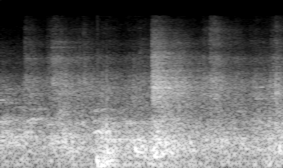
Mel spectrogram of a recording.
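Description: Bowling alley din: a steady rumble of balls rolling down the lanes, with a burst of pin clatter just past the middle and faint voices underneath.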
